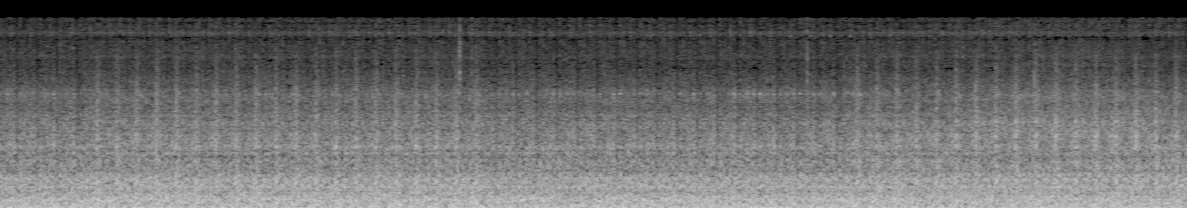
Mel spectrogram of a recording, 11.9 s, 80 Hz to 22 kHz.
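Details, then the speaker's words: Volvo VNL truck with D13 diesel engine: heavy low knocking, a couple of beats a second, under a rough deep idle with low power and misfire; cutting one injector stopped the sound, so a broken injector is suspected. "I started to find out that there was a specific injector that was not running, was not contributing with the engine, and whenever we were cutting the injector, the sound was stopping."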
